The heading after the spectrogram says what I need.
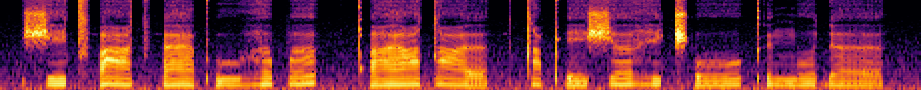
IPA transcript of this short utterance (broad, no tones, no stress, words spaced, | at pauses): ʃet͡sʼɑː t͡sʼaːpʼuːɦʌpʌ | qʼaːdˤɐː | tˤɐpʼeʃɐː ɦet͡ʃʼoːkʼʏ ŋoɗɐː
